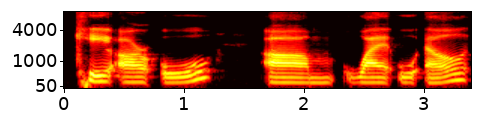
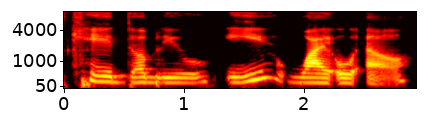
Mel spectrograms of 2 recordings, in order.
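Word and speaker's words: Kwéyòl: They don't use R's in Dominican Creole and St. Lucian Creole. So when they're spelling like the word Creole, it's spelled with a W. So instead of KRO YOL, it's KWEYOL.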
